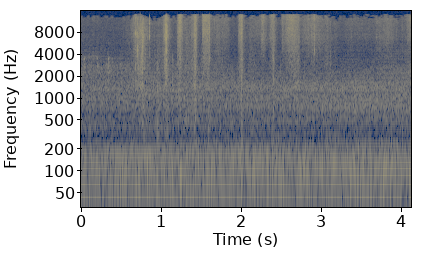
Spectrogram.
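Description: Quick running footfalls on grass from a sprint start, short sharp strikes several a second beginning just under a second in, over a steady low outdoor rumble.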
